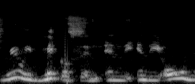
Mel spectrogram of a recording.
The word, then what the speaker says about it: Michelson: see I don't know no it's it's not michelon it's really Michelson in the in the old world in in um Norway it's pronounced m i c h e l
